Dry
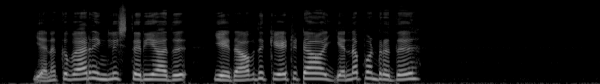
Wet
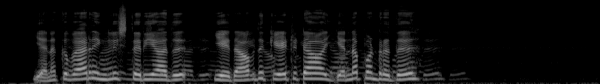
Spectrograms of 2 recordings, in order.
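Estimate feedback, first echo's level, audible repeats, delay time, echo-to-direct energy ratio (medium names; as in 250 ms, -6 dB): 27%, -20.0 dB, 2, 263 ms, -19.5 dB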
